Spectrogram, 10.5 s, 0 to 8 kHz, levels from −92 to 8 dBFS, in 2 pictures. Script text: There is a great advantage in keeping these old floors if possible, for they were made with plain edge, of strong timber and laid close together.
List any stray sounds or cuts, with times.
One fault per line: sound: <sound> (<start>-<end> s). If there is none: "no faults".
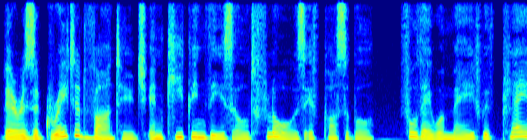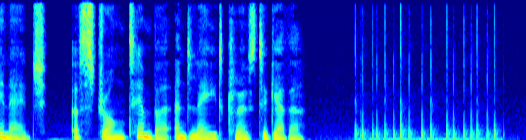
sound: tap (8.8-10.3 s)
